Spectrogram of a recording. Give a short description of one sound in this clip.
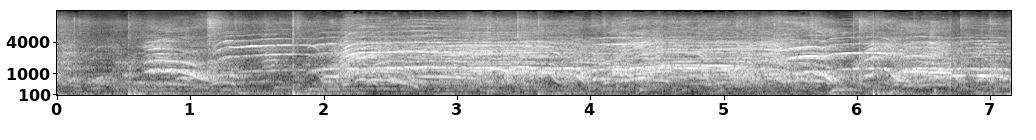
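A basketball thuds on the court.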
